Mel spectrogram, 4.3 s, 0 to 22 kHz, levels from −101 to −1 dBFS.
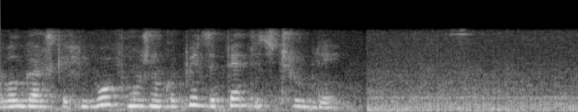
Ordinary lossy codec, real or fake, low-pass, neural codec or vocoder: Opus, 32 kbps; fake; 7.2 kHz; vocoder, 44.1 kHz, 80 mel bands, Vocos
